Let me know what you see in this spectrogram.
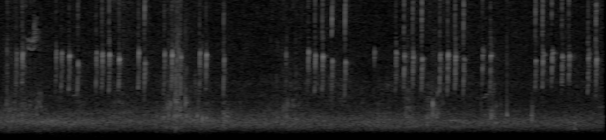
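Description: Small birds calling: short, very high-pitched chips in quick clusters, over a faint steady hiss.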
